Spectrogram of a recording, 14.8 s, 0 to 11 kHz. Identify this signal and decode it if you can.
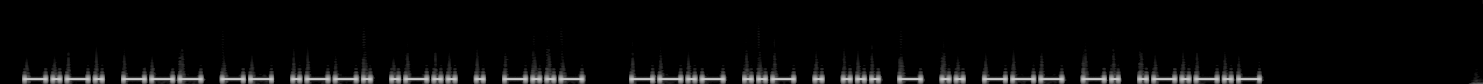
Morse code, heard as a keyed tone, about 17 wpm, 700 Hz. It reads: COMPLEX QUESTION.
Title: Sentences from Top 1000 Words - Review Part 6 - 17wpm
